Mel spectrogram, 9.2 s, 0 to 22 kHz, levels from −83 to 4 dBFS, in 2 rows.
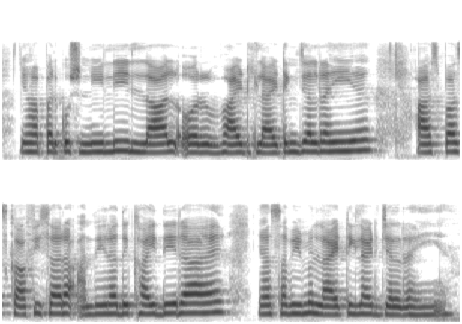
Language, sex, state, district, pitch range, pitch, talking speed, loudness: Hindi, female, Bihar, East Champaran, 205-230 Hz, 220 Hz, 185 wpm, -23 LUFS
